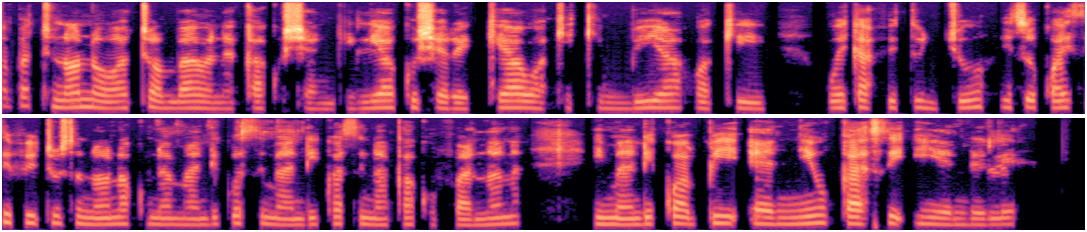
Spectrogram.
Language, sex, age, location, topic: Swahili, female, 25-35, Nakuru, government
